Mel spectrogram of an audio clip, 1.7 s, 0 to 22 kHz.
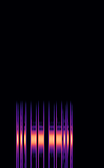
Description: Morse code, heard as a keyed tone, about 38 wpm, 700 Hz. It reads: SM7
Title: Callsign Prefixes for Top 25 DXCC - 40wpm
